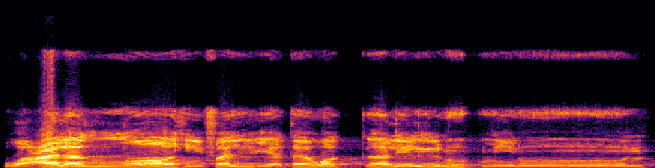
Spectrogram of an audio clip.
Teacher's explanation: یہاں پر الف لام حروف قمری میم کے شروع میں تو لام کو پڑھیں گے، الف کو نہیں پڑھیں گے۔ یہاں پر حمزہ ساکنہ ہے واو کی شکل میں تو جھٹکا لگے گا، اور یہاں پر وقف کریں گے تو مد عارض وقفی ہوگا، تو اس طرح سے پڑھیں گے۔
